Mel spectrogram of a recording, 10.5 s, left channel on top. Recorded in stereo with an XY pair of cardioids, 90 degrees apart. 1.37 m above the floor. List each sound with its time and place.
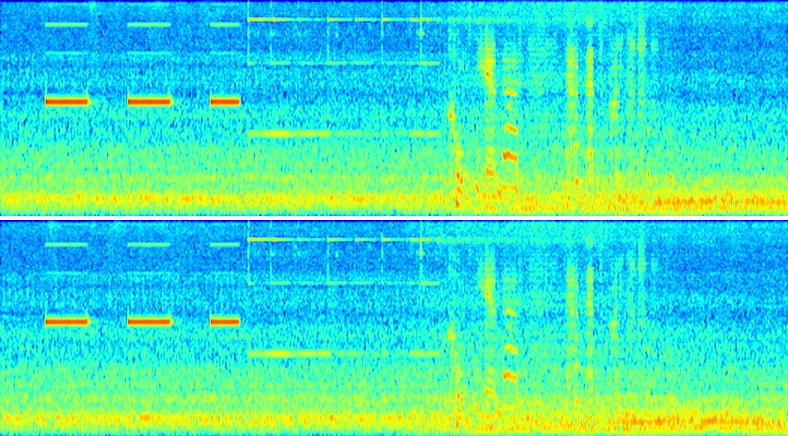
0.6 s an alarm clock: 15° left
3.3 s a bell: straight ahead
6.0 s laughter: 40° left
